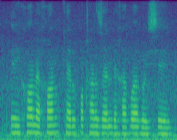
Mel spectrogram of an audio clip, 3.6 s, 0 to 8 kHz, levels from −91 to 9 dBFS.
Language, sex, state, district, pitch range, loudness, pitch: Assamese, male, Assam, Kamrup Metropolitan, 145-155 Hz, -17 LUFS, 150 Hz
